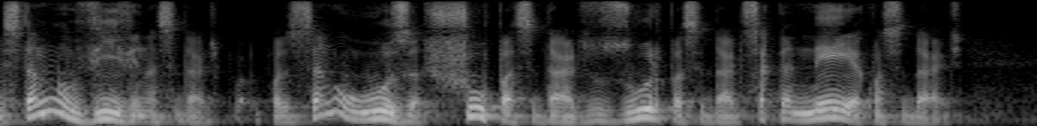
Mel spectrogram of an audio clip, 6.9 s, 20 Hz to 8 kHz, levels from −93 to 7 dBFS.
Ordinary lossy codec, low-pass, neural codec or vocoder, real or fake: none; none; none; real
